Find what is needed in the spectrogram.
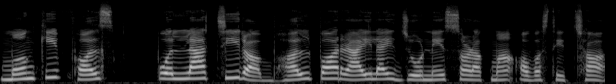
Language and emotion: Nepali, neutral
